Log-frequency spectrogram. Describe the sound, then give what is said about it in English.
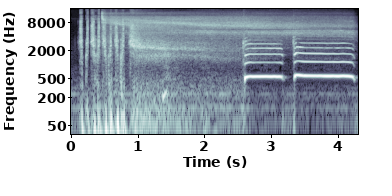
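The Polar Express steam train, with Tom Hanks at the front, hisses loudly, opening with a quick burst of sharp chuffs that settle into a steady rushing hiss, then two long, bright whistle blasts sound over it. “Yeah, but does anyone know what this train is?”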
